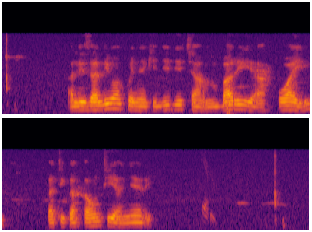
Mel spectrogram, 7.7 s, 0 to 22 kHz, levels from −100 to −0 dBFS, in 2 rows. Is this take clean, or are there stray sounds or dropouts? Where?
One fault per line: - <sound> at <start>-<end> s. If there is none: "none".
- chirp at 6.3-6.5 s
